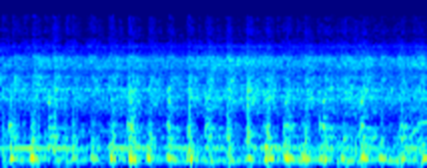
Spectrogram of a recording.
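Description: A group of Odissi mrudanga, the two-headed barrel drums of sankirtan, played by hand together in a quick, even rhythm: deep bass strokes alternating with sharp, higher slaps over a steady high shimmer.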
